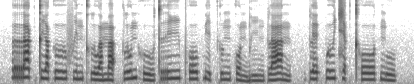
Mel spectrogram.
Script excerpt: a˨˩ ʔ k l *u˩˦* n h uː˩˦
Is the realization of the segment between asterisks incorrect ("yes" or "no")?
yes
